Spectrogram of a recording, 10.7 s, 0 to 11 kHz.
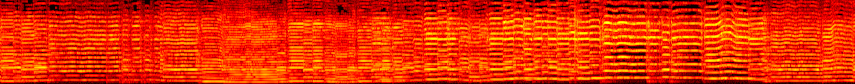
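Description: An old Klingenthal violin from about 1875–1880, strung with Helicore medium tension strings, bowed in a continuous melody with the notes stepping up and down.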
